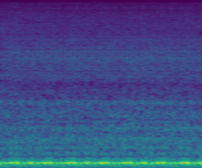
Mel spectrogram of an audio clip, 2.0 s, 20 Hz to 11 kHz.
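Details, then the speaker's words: 1993 Geo Tracker idling with the alternator belt removed as a test; there had been a weird hummy sound from below. A low drone with a faint, irregular clatter that still sounds odd with the belt off; source unclear, and an exhaust leak was later found under the car. "well I think it sounds better but I am doing a little test because I was getting a weird sound over here"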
